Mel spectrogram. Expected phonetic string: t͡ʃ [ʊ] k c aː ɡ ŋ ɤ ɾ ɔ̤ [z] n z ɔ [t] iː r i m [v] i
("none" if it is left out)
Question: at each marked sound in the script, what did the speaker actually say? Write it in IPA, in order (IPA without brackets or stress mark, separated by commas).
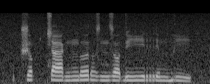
ɔ, z, ɗ, b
